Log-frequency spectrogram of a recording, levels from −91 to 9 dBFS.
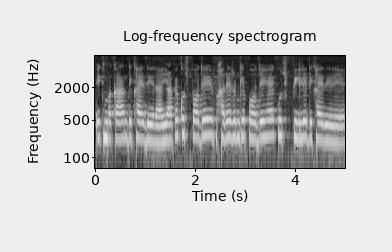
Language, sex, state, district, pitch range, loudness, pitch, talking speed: Hindi, female, Bihar, Katihar, 225-245 Hz, -12 LUFS, 235 Hz, 250 wpm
